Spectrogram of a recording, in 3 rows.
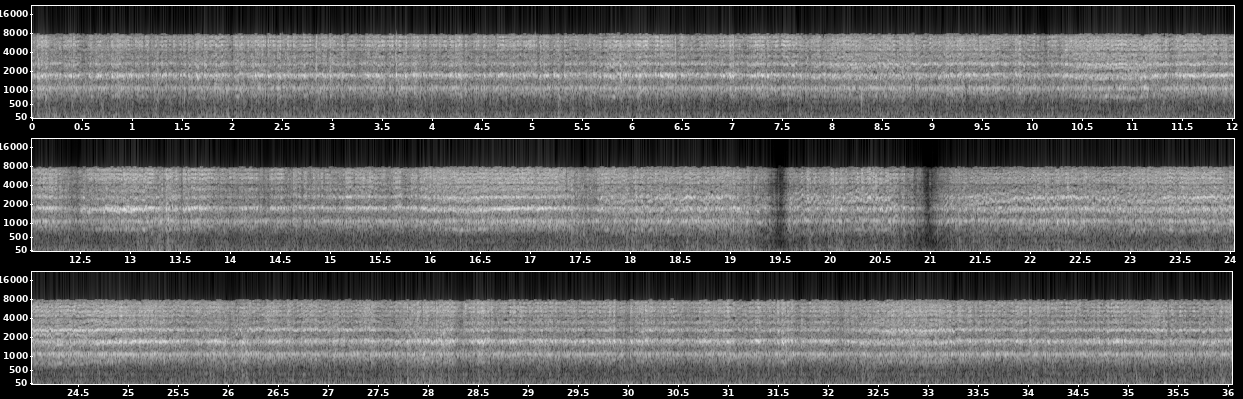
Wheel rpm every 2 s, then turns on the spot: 230, 230, 230, 230, 220, 230, 230, 230, 220, 150, 140, 200, 220, 240, 230, 230, 230, 230.
none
